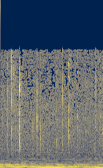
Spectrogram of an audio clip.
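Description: Raindrops fall in a forest, trickling down branches and landing in scattered, soft splats on mossy stones and the forest floor, a few distinct drips standing out over a steady low humming drone that runs throughout. No one speaks.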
